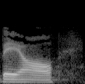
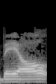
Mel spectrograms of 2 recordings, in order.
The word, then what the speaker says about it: Baal: The wickedness increases, not just worshiping him, but now building a temple as well for the worship of Baal. Just a little background on Baal, or Baal, depending on how you pronounce it.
